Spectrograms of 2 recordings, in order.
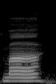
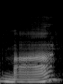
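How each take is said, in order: First: The word is said on a high tone. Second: The word is said on a rising tone. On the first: It means horse. "with the high tone means horse" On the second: It is a colloquial word for dog. "with the rising tone is colloquial for dog"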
